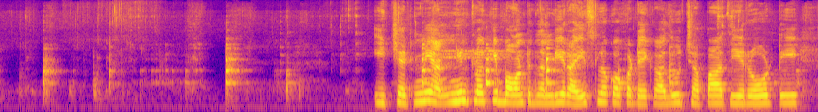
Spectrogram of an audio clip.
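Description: Fried tomato and peanut mixture being spooned into a stainless-steel mixer-grinder jar: a few light scrapes and short metallic clinks of a spoon against the steel. From about four seconds in, a woman's voice takes over and is the loudest sound.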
